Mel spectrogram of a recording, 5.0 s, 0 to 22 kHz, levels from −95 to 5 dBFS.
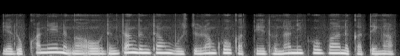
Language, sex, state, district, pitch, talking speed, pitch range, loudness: Garo, female, Meghalaya, South Garo Hills, 190 Hz, 110 wpm, 180-230 Hz, -11 LUFS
